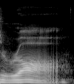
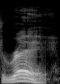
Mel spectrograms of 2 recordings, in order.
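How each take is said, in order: First: The name ends in an open 'ah' vowel. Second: The name ends in an 'ay' vowel. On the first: "I'll try to stick with Ra" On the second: "also spelled R E and pronounced Re"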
